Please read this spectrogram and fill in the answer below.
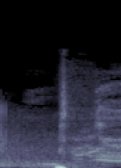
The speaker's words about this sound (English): Don't pay for a therapist or the bathroom because of the cheese. Get it? The lactose problems. Cheese farts.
